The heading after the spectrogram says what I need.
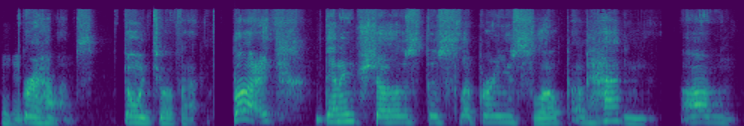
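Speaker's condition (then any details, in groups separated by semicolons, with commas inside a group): Cerebral palsy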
